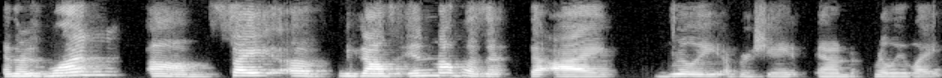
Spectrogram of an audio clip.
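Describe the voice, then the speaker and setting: A woman speaks with a fairly high pitch. Her loudness swings a lot. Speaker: professor. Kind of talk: casual chat. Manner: fast.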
